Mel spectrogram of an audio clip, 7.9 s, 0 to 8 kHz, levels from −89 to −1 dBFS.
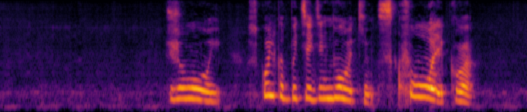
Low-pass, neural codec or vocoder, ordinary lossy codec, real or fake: none; codec, 16 kHz, 2 kbps, FreqCodec, larger model; none; fake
